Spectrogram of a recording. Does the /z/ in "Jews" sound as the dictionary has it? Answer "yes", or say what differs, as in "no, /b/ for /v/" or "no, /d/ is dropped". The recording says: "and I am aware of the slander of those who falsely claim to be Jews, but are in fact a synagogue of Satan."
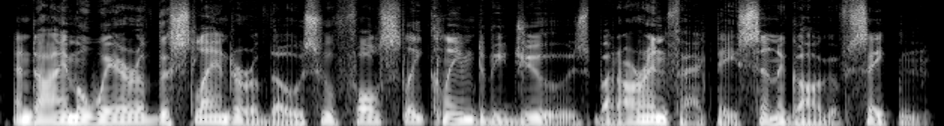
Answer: yes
